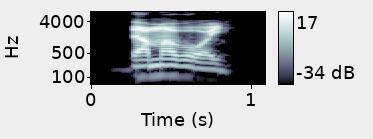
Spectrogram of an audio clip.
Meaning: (adjective) alternative form of домо́вый (domóvyj, “house (relational)”); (noun) domovoy, a house spirit or sprite
- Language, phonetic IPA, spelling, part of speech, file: Russian, [dəmɐˈvoj], домовой, adjective / noun, Ru-домовой.ogg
